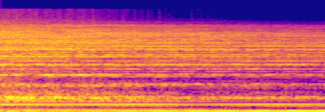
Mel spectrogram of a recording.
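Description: A hardcore punk band's closing chord ringing out: distorted guitar and bass held on steady notes under a decaying cymbal wash, slowly fading.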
